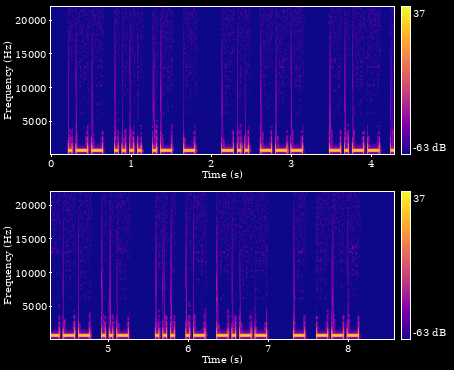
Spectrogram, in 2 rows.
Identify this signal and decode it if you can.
Morse code, heard as a keyed tone, about 25 wpm, 700 Hz. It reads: WHAT DO YOU SAY TO
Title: Sets of 5 Words 25wpm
